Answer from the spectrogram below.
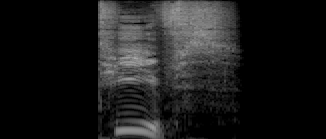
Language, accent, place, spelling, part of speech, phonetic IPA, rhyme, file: German, Germany, Berlin, Tiefs, noun, [tiːfs], -iːfs, De-Tiefs.ogg
- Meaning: 1. genitive singular of Tief 2. plural of Tief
